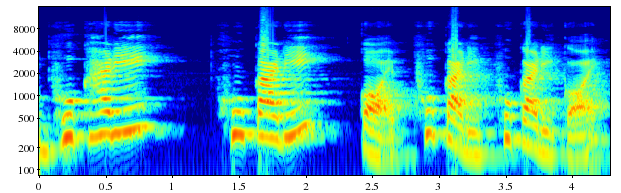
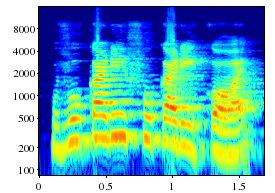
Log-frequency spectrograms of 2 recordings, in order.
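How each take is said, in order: First: ভুখারি ফুকারি with bh and ph popped off the lips; both lips closed. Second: ভুকারি ফুকারি with v and f, lips not meeting; loose lips. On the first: Teacher corrects, ভুখারি ফুকারি with lips pressed together. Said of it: "এই ঠোঁট দুটো লাগবে একসাথে". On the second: Teacher shows the mistake, ভুকারি ফুকারি with v and f. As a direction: let air leak, vukari fukari. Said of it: "এখানে কিন্তু হবে না". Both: Shown as a demonstration.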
